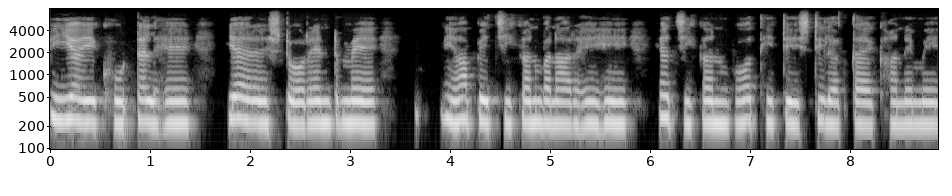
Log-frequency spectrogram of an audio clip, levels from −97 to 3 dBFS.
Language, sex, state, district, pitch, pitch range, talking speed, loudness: Hindi, female, Bihar, Saran, 220 Hz, 215-230 Hz, 150 wpm, -18 LUFS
